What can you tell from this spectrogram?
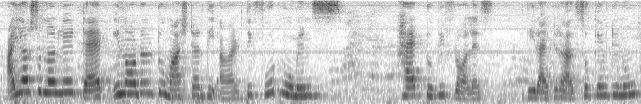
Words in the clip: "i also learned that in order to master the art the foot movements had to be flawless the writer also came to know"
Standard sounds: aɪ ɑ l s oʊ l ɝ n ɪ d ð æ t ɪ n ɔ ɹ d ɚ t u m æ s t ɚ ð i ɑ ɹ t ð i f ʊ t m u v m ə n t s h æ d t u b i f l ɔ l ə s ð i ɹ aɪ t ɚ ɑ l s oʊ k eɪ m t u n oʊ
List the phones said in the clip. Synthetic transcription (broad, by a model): aɪ ɑ l s oʊ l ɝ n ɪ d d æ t ɪ n ɔ ɹ d ɚ t u m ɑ s t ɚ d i ɑ ɹ t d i f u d m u m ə n t s h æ d t u b i f l ɔ l ə s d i ɹ aɪ t ɚ ɑ l s oʊ k eɪ m t u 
